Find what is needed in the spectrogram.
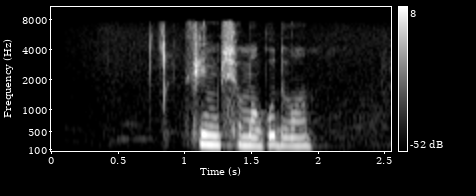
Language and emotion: Russian, neutral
